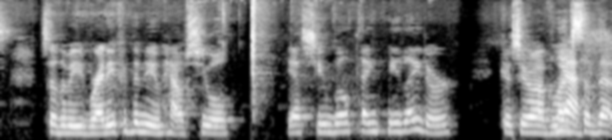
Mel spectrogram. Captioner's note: blows kiss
